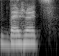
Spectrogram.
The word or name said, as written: bežec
